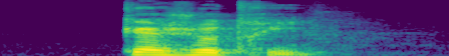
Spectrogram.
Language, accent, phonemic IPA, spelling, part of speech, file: French, France, /ka.ɡɔ.tʁi/, cagoterie, noun, LL-Q150 (fra)-cagoterie.wav
- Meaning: a quarter of a town to which cagots were restricted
